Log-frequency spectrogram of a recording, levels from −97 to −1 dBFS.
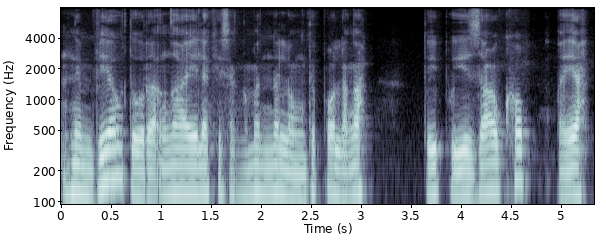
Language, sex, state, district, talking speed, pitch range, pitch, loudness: Mizo, male, Mizoram, Aizawl, 200 wpm, 105-115 Hz, 110 Hz, -19 LUFS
